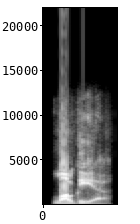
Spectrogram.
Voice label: "loggia", American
